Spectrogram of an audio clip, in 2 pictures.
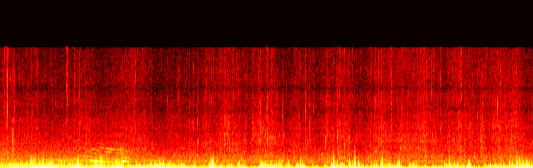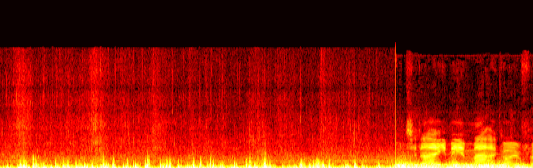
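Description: Strong wind buffeting the microphone: a loud, uneven, gusting rumble. About nine seconds in, it gives way to a voice.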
